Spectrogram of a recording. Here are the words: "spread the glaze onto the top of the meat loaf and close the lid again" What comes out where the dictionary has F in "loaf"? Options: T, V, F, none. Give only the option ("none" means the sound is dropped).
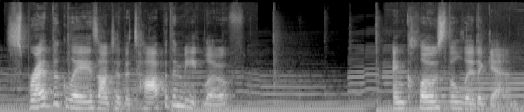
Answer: F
